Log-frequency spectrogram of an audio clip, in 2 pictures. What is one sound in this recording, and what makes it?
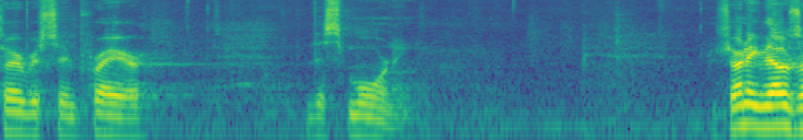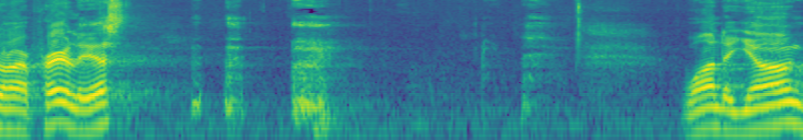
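A middle-aged man speaks calmly through a microphone, with pauses between phrases.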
